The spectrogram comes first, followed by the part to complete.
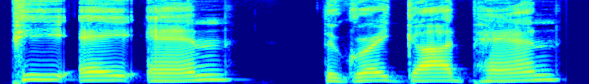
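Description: Man doing a young satyr, raised pitch, earnest, wistful, dry close sound. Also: slow pace, darkish tone, clear, resonant tone, dry recording. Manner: wistful, indignant about pollution. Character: earnest young male satyr, gentle and idealistic.

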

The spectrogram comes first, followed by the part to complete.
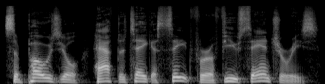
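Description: A man voicing a suave, condescending underworld ferryman with a British accent and a smooth, cold, sardonic drawl in a storybook reading. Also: medium pitch, expressive, normal speed, no room sound, clean studio sound, natural voice. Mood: mocking, intrigued.

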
